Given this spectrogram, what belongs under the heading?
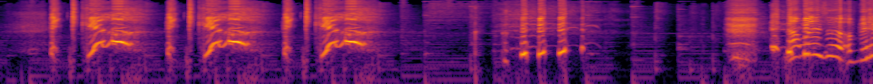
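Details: Three quick, high-pitched sneezes in a row from a VTuber, then small squeaky sounds and brief voice with light music: a sneeze.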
